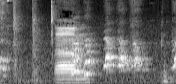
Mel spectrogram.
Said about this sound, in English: Was that Luna growling? Yes, it was. She gets so angry.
